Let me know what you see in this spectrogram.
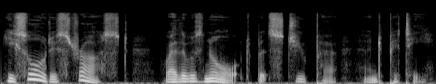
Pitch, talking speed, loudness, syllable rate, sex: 130 Hz, 150 wpm, -18 LUFS, 4.4 syllables/s, female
